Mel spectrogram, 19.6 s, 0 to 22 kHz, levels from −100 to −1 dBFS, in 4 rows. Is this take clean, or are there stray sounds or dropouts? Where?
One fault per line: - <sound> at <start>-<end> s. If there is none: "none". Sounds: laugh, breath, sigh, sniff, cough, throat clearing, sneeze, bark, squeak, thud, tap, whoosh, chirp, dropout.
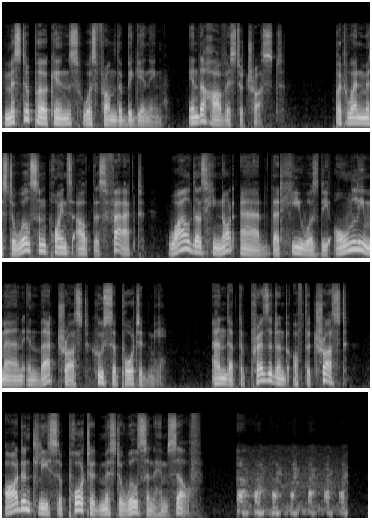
- laugh at 17.9-19.4 s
